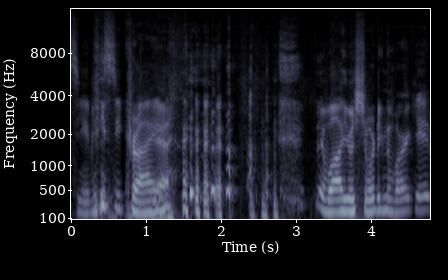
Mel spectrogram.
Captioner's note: laughing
